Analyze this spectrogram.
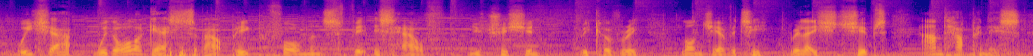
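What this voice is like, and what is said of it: Yorkshire accent. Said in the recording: “you'll always hear a Yorkshire accent”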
